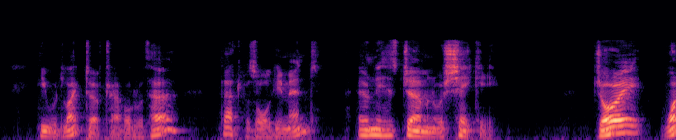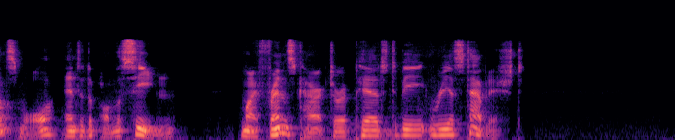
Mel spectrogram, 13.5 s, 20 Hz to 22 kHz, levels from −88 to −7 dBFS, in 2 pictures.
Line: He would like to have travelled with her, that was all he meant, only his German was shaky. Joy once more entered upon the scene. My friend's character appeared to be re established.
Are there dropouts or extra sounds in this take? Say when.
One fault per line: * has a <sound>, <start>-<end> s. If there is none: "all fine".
all fine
